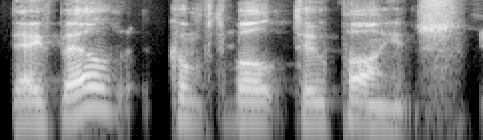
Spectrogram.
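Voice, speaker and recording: A man's voice: mid-range voice, animated, measured pace, darkish tone, no room sound. A man hosting a live online quiz, chatty and encouraging as he reads questions aloud. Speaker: quiz host. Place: online video call.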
